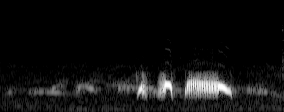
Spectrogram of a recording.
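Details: Caged spotted dove kept as a decoy bird, calling to lure wild doves: soft quiet murmurs, then two short rising coos followed by a longer, loud, purring coo that falls away at the end.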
